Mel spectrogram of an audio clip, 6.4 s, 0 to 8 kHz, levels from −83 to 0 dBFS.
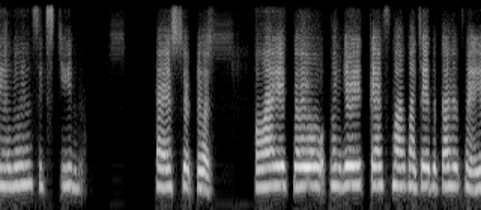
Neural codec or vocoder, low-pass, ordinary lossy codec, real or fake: codec, 16 kHz, 0.5 kbps, FreqCodec, smaller model; 7.2 kHz; none; fake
